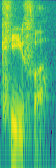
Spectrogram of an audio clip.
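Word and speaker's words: Kefa: that I'm using right right now is called keifa that's how you pronounce that and that's all I got that's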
